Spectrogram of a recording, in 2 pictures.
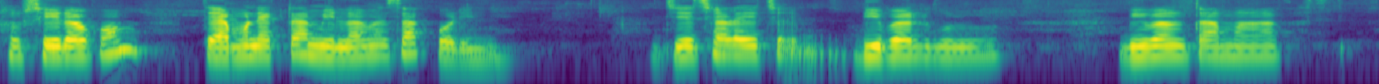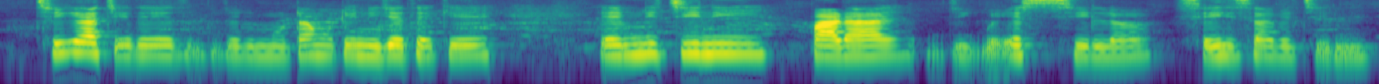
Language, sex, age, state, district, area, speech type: Bengali, female, 60+, West Bengal, Darjeeling, rural, spontaneous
